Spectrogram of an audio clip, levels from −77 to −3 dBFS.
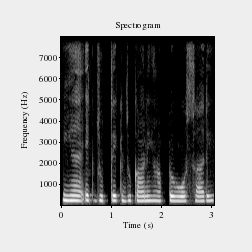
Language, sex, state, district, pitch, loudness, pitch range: Hindi, female, Haryana, Charkhi Dadri, 225 Hz, -15 LUFS, 220-235 Hz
